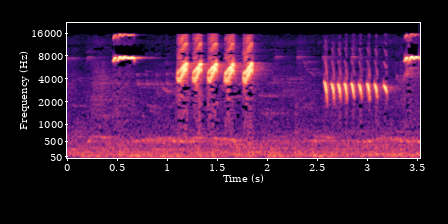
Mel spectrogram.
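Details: Ninja sunbird (kolibri ninja) master song for training songbirds: a thin high whistle, then a quick run of five sharp bright notes, a fast evenly spaced trill of about eight chips, and another high whistle.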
